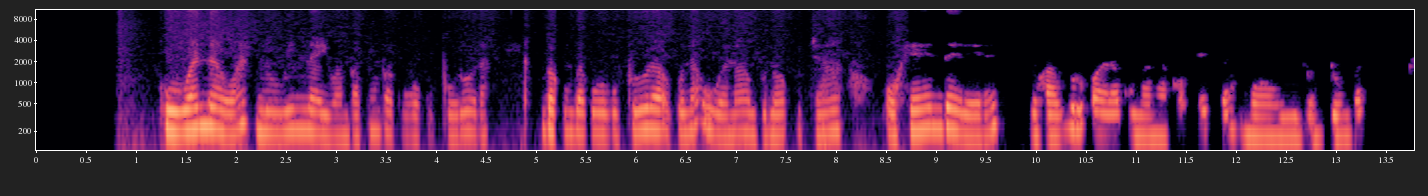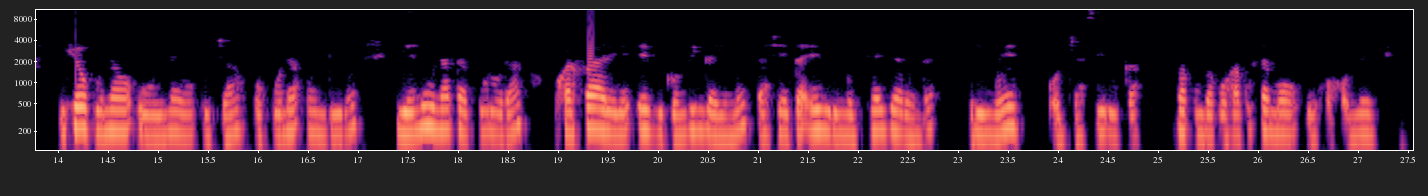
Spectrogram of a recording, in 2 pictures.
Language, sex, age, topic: Oshiwambo, female, 25-35, agriculture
